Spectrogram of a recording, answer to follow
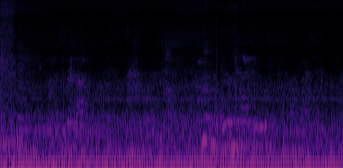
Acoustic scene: crowded indoor space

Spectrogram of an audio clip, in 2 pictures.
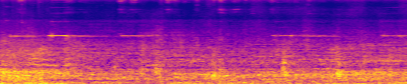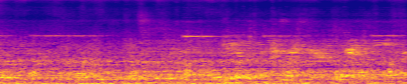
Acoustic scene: subway station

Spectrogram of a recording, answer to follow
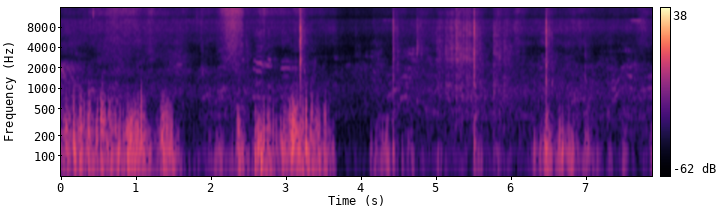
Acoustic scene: park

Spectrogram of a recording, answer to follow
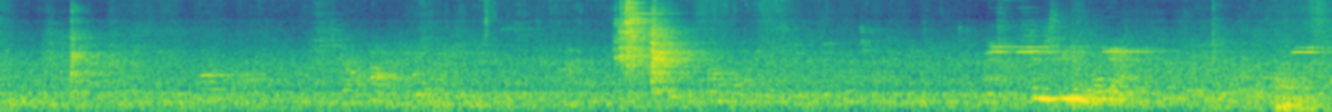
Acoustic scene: subway station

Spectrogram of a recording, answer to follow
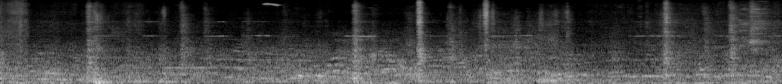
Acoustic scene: subway station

